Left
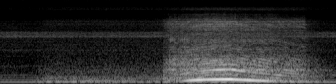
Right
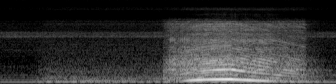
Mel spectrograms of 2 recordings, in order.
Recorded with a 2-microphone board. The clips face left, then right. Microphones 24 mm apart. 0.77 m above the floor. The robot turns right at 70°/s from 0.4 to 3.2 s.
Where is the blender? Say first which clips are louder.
Right 2 dB; 150° right, 0.9 m; by 3.1 s 50° right, 0.9 m.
